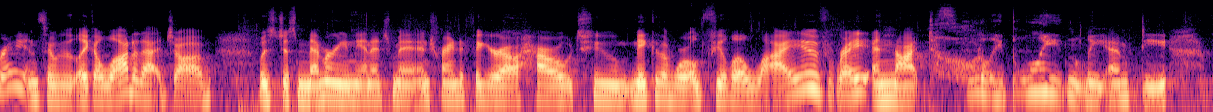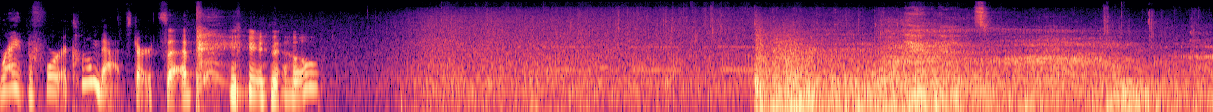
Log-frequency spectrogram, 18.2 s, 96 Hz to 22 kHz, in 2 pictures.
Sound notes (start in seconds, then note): 10.5 giggling; 14.9 lightning crashing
